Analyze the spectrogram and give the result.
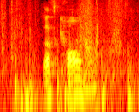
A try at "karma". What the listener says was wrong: That's not karma, dude. Why do you add an R to the end of karma and an A to you? Nah, you're saying karma.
